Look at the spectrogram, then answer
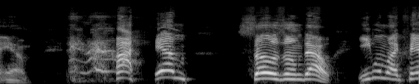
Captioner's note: laughs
